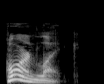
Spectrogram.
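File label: "hornlike", British English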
